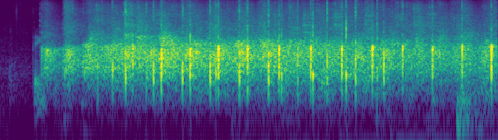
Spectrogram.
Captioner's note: audience applauding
